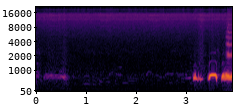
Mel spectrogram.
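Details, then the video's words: Spotted dove in the two-kuk hanging song style, a decoy call for trapping doves: a soft coo at the start, a long pause, then the next phrase begins with two short hollow coos leading into a long one. "เสียงนกเขาใหญ่ 2021 2กุกห้อย เสียงธรรมชาติ"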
